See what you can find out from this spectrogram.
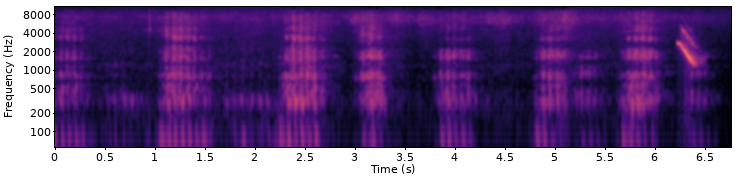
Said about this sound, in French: Voilà. Et ça, c'est le guépard aussi, d'ailleurs, Axel. Actuel, oui. Qu'on entend. Ça couine, un guépard.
